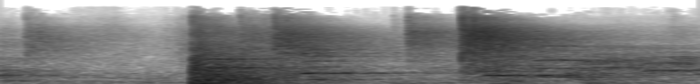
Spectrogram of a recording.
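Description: Wooden swords clack together.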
